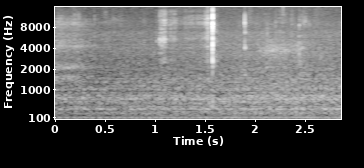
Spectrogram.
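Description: A whittling knife cutting wood, quiet close strokes with a few crisp slicing scrapes and one sharp click partway through, with no talking.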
